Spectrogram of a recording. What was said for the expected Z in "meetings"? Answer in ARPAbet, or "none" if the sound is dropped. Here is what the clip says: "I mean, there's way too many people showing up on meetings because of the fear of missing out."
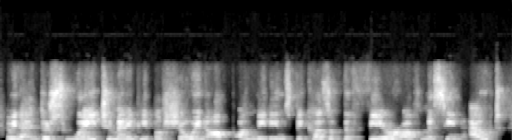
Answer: Z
